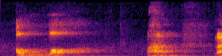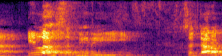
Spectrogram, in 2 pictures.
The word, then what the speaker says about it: Allah: Kemasukan alif lam jadi apa? Alah. Tapi karena sering pengucapan akhirnya dibaca apa? Allah.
